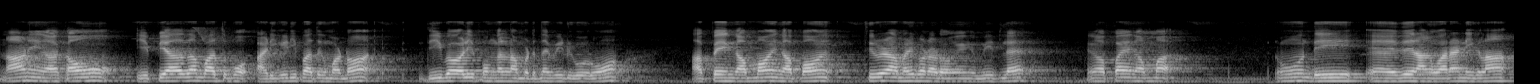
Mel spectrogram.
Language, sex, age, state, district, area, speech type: Tamil, male, 18-30, Tamil Nadu, Cuddalore, rural, spontaneous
